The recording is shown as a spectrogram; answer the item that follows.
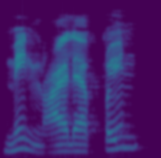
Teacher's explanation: यहाँ पर देख लें, नून साकिन के बाद हुर्फ हल्किया का आइन है, इजहार का रूल है, गुन्ना नहीं करेंगे। कौफ हुर्फ मुस्तालिया में से आया है, लिहाजा हम पूरी यानी के मोटी आवाज में पढ़ेंगे।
